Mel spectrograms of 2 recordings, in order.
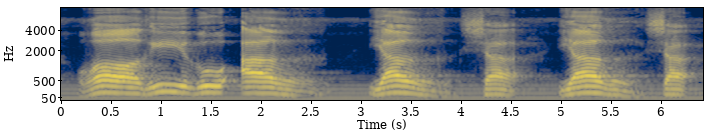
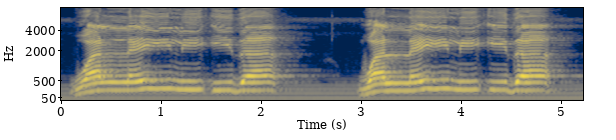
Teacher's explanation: dan mufakhamah maka mufakhamah maknanya Di saat dia menyebutkan huruf ini mulut ini penuh dengan udara dan lisan kita cenderung kepada alhanaq Al Ala ataupun langit-langit mulut yang atas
